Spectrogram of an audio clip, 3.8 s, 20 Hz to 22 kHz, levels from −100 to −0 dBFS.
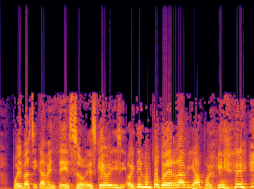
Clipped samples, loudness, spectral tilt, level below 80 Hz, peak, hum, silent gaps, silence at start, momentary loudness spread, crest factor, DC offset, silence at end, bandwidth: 0.4%; -8 LUFS; -4 dB/octave; -36 dBFS; 0 dBFS; none; none; 0 s; 5 LU; 8 dB; under 0.1%; 0 s; 11.5 kHz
